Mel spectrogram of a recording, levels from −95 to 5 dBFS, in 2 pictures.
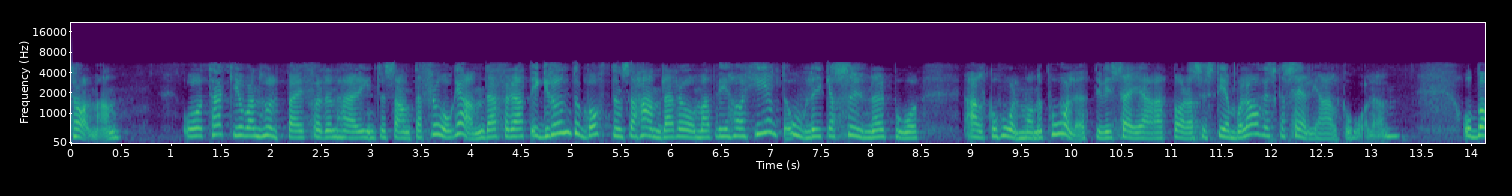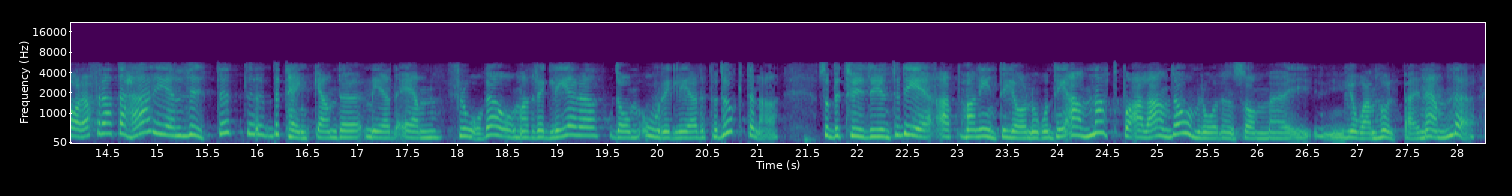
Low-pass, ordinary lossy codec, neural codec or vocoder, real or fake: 5.4 kHz; AAC, 24 kbps; codec, 16 kHz, 16 kbps, FunCodec, trained on LibriTTS, 50 frames a second; fake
